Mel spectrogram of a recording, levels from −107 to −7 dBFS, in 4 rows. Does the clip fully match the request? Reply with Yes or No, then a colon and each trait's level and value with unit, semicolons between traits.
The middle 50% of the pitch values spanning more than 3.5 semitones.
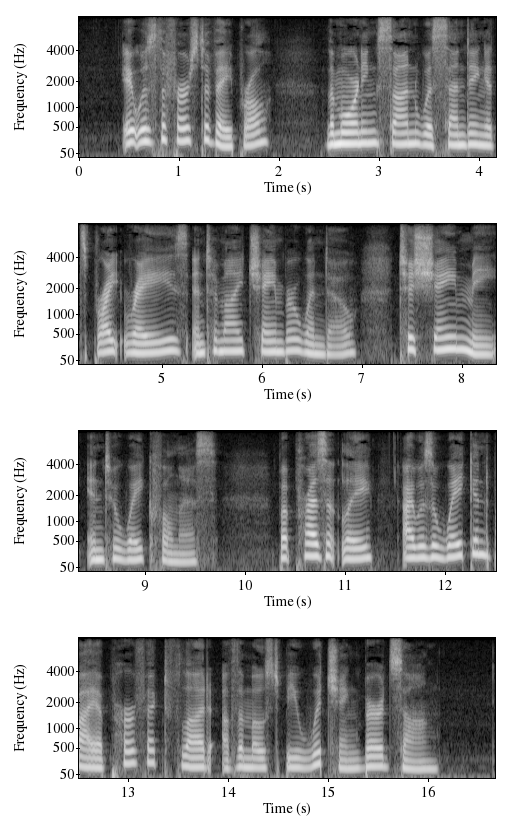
Yes: average, 4.1 semitones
